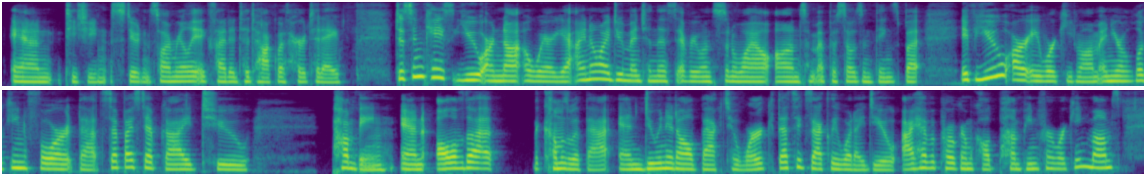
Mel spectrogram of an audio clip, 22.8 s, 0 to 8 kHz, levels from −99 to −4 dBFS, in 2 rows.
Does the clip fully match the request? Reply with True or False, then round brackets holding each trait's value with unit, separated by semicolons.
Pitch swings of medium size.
True (3.4 semitones)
